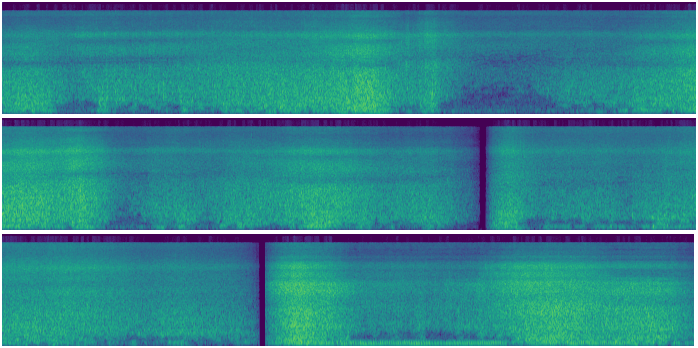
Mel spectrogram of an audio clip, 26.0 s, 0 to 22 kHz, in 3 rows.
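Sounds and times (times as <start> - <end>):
ocean surf breaking: 6.9 - 26.0.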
